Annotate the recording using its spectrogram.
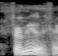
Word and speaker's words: Freiermuth: Pat Freiermuth. Freiermuth, right? Like the booze.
